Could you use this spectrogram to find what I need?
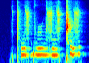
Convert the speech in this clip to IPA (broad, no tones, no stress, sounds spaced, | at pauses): tʰ o z ɡ u ɹ u z o z ǁ o z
